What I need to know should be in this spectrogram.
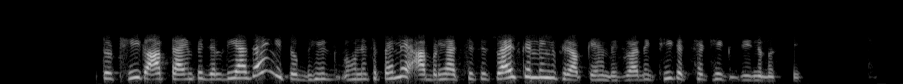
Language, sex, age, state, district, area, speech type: Hindi, female, 60+, Uttar Pradesh, Sitapur, rural, conversation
